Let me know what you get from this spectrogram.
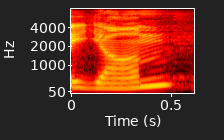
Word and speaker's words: miam: I mean, it's actually how the French people say yum. They spell it M I A M. And it's yum, yum, yum, yum, yum.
